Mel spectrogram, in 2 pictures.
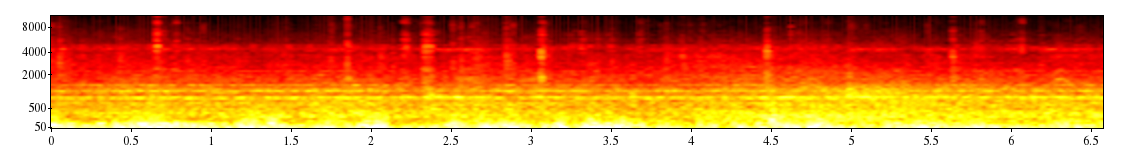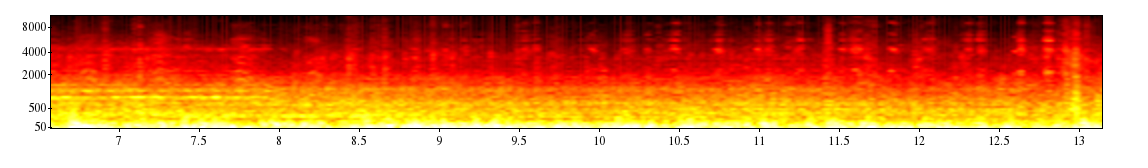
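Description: Wind rumbles loudly against a microphone outdoors.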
